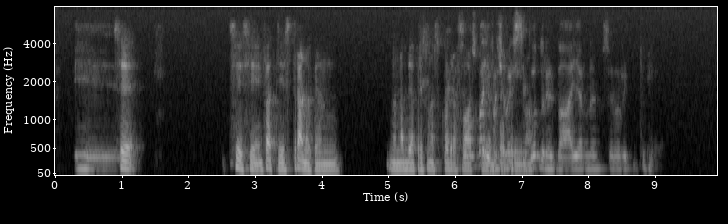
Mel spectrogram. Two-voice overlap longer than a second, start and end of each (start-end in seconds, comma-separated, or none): 5.8-7.2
